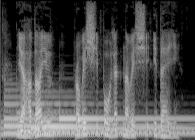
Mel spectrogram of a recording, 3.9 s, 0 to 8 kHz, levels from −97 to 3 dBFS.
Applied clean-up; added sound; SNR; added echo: none; Piano; -1 dB; none.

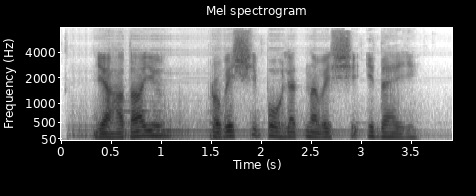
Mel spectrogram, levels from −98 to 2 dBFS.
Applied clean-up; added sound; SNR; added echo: neural separator model SepFormer DNS4.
